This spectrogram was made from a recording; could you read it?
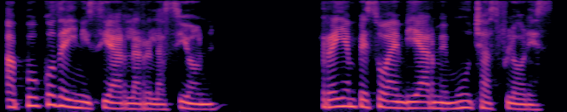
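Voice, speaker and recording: A woman telling her own story for a documentary in a reflective, measured way, as a dubbed voice-over. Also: low-pitched, expressive, no room sound, studio quality. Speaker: interviewee recounting her past.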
